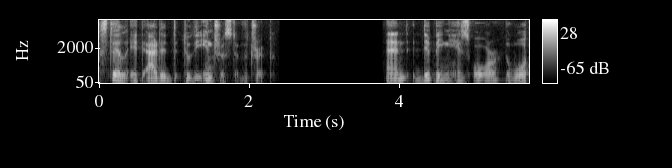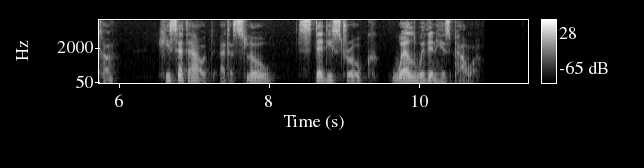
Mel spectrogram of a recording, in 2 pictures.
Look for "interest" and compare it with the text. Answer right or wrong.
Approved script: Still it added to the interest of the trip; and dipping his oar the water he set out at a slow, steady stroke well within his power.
right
